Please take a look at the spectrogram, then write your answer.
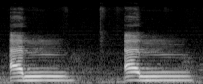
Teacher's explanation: Baik mim maupun nun masuk ke hidung ketika permulaan makhraj. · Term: gunnah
